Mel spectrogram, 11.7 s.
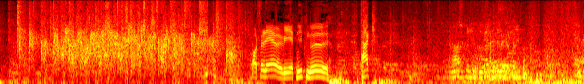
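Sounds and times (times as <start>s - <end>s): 
applause: 0.2s - 4.9s
speech: 5.1s - 7.6s, 9.0s - 10.8s.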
